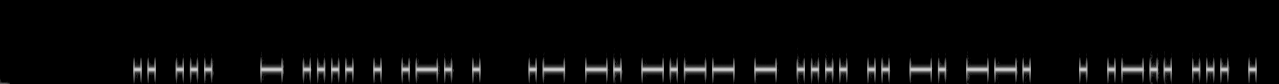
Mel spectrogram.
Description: Morse code, heard as a keyed tone, about 17 wpm, 700 Hz. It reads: IS THERE ANYTHING ELSE
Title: Sentences from Top 1600 Words 17wpm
